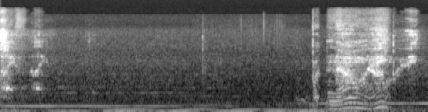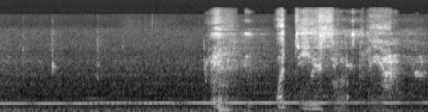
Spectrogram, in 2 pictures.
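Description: A man speaks slowly and calmly in a low, husky voice, close by.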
